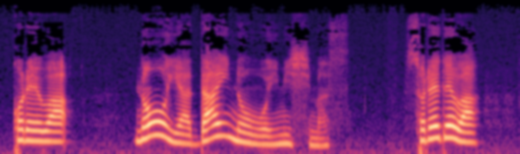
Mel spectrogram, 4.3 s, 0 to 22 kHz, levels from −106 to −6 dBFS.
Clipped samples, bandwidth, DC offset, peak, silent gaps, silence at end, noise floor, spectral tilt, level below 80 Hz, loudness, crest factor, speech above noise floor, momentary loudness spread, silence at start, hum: under 0.1%; 14 kHz; under 0.1%; -2 dBFS; none; 0.35 s; -57 dBFS; -6 dB/octave; -52 dBFS; -18 LUFS; 18 dB; 40 dB; 14 LU; 0.1 s; none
